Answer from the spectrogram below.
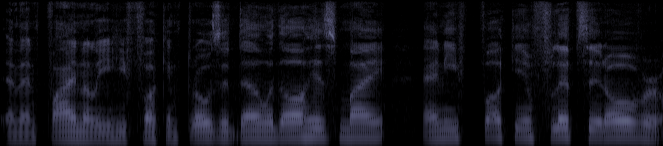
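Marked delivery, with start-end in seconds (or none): none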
